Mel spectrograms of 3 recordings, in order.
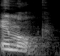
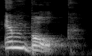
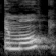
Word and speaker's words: Imbolc: little bit about pronunciation so I say it in milk it is spelled i-m-b-o-l-c so a lot of people will say in bulk I don't know that that's actually incorrect I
